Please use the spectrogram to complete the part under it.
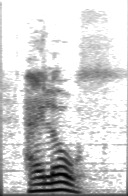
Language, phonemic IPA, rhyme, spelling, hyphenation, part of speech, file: Dutch, /ɦɛi̯ˈloː/, -oː, Heiloo, Hei‧loo, proper noun, Nl-Heiloo.ogg
- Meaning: a village and municipality of North Holland, Netherlands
